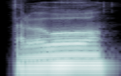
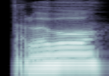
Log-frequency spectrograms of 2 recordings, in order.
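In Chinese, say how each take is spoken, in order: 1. "hasta"的"as"音被省略了。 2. "hasta"的"as"音被省略了。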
